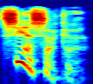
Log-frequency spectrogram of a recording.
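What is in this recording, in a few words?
"seersucker", British English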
